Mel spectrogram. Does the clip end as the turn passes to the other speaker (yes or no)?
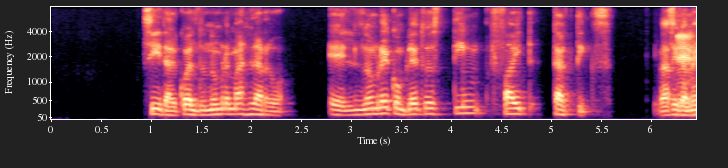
no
